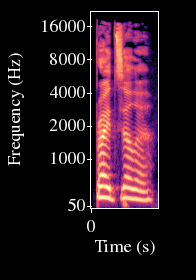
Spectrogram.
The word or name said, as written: bridezilla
